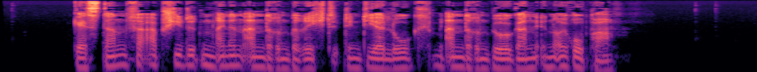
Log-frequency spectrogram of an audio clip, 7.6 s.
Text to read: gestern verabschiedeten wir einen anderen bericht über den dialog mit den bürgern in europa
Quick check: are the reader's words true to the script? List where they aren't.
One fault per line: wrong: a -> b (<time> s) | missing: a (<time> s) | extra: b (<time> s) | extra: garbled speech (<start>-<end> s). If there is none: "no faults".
missing: wir (2.2 s)
missing: über (3.4 s)
wrong: den -> anderen (4.4 s)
